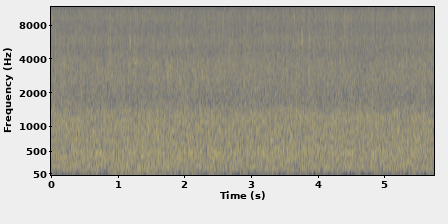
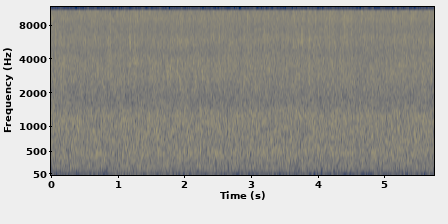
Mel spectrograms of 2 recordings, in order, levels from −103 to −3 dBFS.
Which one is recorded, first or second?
second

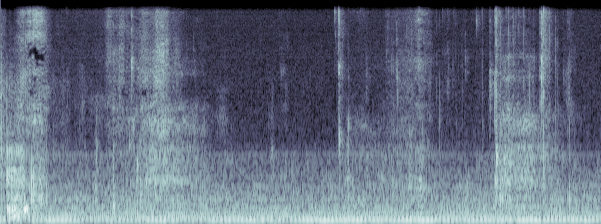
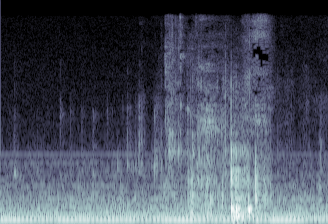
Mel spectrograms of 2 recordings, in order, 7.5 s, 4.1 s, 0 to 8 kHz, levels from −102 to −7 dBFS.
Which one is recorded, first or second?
second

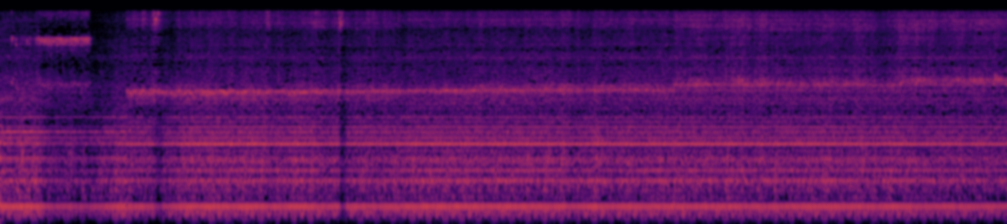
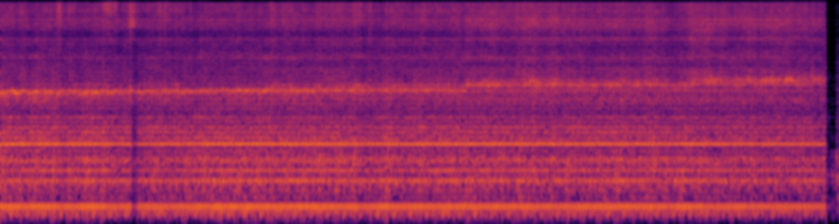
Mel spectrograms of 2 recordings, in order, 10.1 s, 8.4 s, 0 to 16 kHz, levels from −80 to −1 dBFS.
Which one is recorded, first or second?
first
